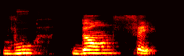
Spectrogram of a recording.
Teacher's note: la EZ se pronuncia E, como la E española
